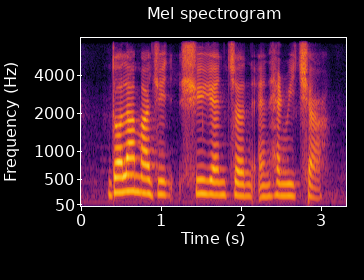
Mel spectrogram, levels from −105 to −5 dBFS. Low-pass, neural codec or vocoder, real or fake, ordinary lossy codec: 7.2 kHz; none; real; none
